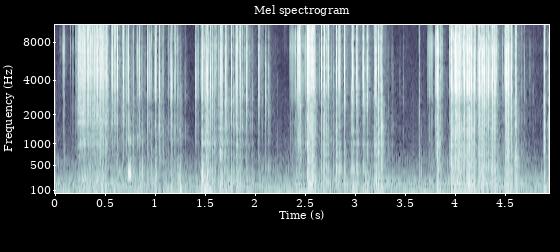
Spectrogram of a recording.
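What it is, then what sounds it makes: Stack of plastic CD discs scratched along edges. Long acrylic nails scratch along the ridged edges of a tall stack of blank polycarbonate CD-R discs on a plastic spindle. The sound is a dry, bright, rasping scratch, with bursts of quick ridged strokes separated by short pauses and almost nothing in the lows.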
